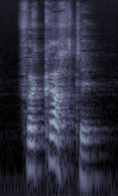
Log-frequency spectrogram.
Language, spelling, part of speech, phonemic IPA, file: Dutch, verkrachte, verb, /vər.ˈkrɑx.tə/, Nl-verkrachte.ogg
- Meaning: singular present subjunctive of verkrachten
